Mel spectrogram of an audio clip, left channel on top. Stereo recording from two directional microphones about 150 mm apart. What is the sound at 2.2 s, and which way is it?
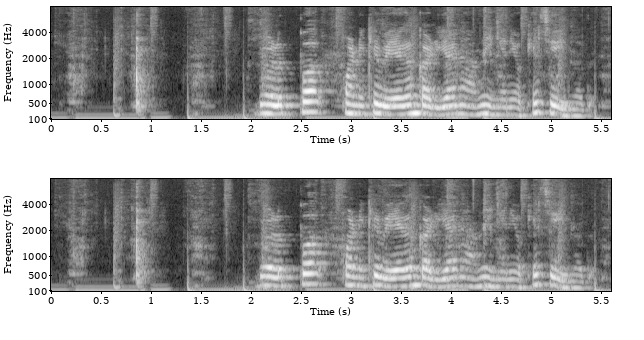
Speech, 40° left (ahead or behind).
